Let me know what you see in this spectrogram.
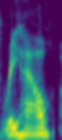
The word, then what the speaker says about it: Rehau: German auto supplier, I think it's pronounced Rehau, R-E-H-A-U, Rehau out of Coleman, announced a $50 million expansion creating 125 new jobs.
